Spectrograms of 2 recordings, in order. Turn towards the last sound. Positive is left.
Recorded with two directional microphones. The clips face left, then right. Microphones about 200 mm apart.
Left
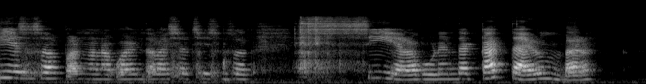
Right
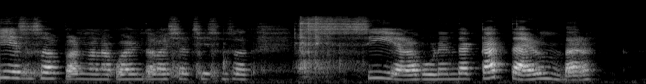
turn(degrees=-20)  # may be behind; listen again after turning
